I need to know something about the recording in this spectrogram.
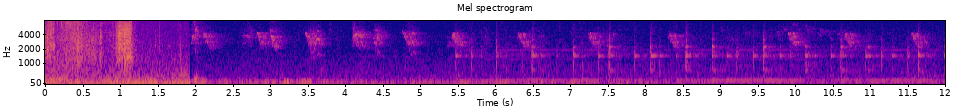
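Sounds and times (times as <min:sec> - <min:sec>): birds chirping: 0:01.3 - 0:12.0
soft mallet percussion music: 0:05.4 - 0:12.0.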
